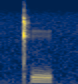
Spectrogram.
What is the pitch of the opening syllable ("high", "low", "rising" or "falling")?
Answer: low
